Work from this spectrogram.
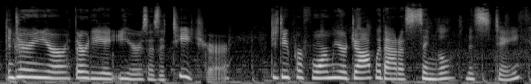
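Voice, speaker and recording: Lady doing a cool firm lawyer lady for a manga dub, formal, measured, music faintly behind. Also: sits high, lightly acted. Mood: coolly cutting. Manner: formal, measured, coolly assertive. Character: composed, steely female attorney confronting a husband. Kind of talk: acted manga dub dialogue.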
